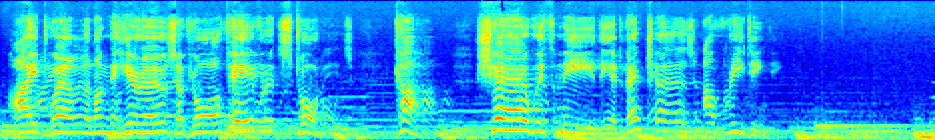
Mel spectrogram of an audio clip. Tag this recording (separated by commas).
Music, Speech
